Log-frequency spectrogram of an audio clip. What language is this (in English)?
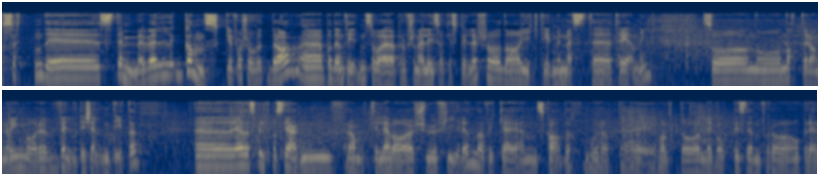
Norwegian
